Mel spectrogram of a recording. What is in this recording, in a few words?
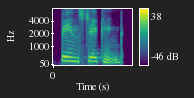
"painstaking", Indian; Dictionary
